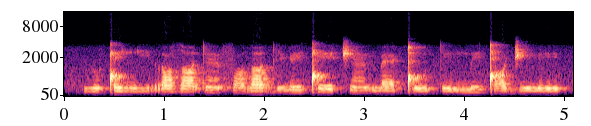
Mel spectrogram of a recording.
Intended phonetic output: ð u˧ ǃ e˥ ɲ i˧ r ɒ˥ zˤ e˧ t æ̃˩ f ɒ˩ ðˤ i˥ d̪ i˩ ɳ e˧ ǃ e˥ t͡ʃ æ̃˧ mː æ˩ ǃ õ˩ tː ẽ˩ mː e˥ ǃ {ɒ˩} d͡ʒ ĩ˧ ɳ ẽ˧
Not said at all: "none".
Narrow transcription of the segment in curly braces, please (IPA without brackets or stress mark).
ɒ˧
